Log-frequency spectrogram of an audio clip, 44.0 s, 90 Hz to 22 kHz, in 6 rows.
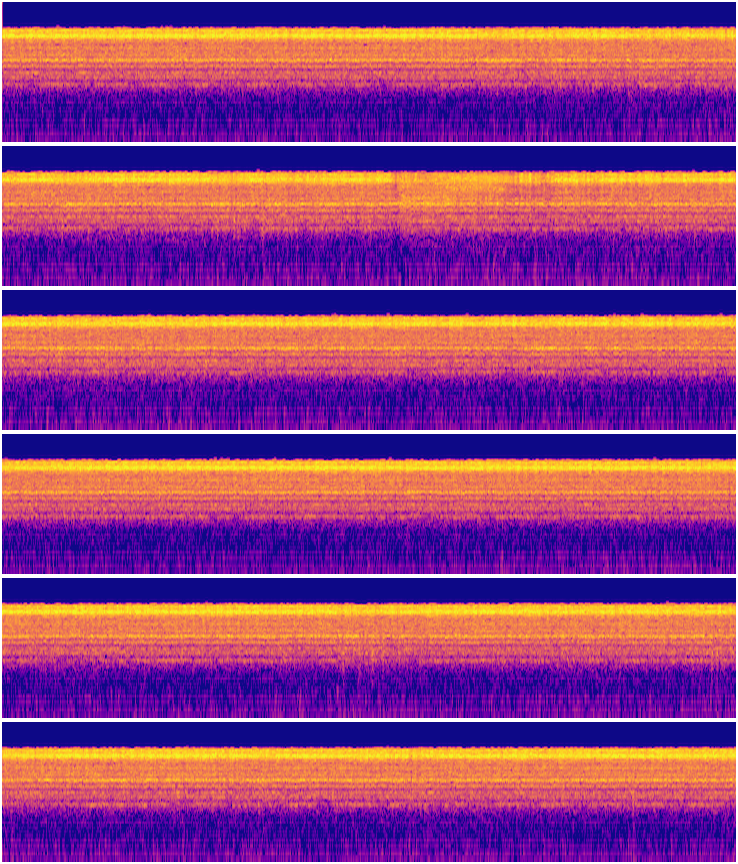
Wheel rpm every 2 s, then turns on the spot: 120, 110, 110, 110, 110, 110, 120, 120, 120, 120, 110, 110, 120, 110, 120, 110, 120, 110, 110, 110, 110, 110.
none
